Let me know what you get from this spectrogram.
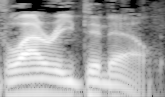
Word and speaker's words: Donnell: How are we pronouncing his last name? – I've always went with Larry Donnell.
